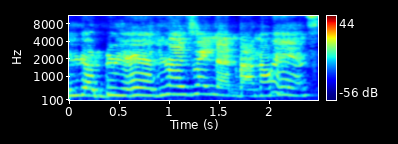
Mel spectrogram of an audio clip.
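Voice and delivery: high, indignant retelling; imitating the quarrel; mock stern dad then kid protest. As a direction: argue back like a kid. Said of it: "You like".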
